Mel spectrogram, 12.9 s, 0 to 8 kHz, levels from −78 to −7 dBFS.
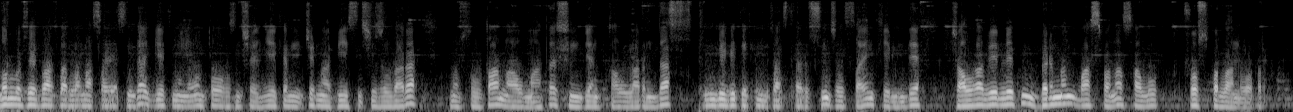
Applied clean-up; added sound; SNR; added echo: neural separator model SepFormer DNS4.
